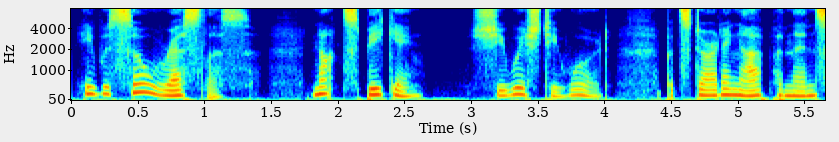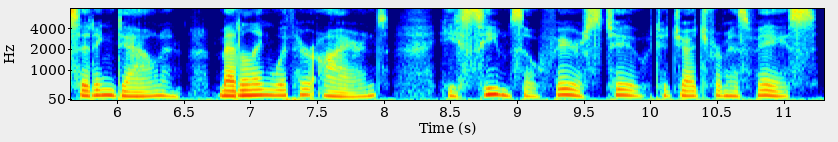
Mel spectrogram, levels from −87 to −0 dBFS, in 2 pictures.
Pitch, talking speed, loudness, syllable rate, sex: 170 Hz, 170 wpm, -22 LUFS, 4.3 syllables/s, female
